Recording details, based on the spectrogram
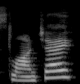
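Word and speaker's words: sláinte: are enjoying a Guinness you say that as slan and that is how you say cheers um for any of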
